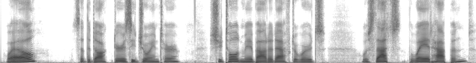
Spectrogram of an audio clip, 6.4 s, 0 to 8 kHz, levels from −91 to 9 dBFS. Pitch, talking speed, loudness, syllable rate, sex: 185 Hz, 170 wpm, -21 LUFS, 5.7 syllables/s, female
